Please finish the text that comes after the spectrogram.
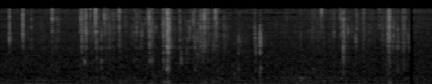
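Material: Soap.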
